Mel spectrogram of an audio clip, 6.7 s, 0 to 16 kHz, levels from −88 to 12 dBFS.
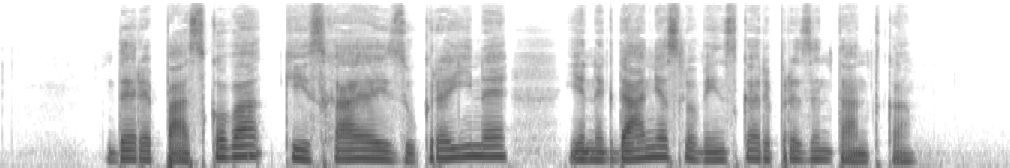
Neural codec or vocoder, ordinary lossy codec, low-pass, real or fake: vocoder, 48 kHz, 128 mel bands, Vocos; MP3, 96 kbps; 14.4 kHz; fake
